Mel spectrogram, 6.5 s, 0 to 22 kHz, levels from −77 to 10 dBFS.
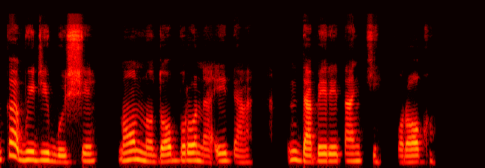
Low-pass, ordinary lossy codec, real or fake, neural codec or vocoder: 14.4 kHz; Opus, 24 kbps; real; none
